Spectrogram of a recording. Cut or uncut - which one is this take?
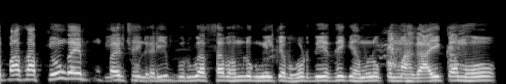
cut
